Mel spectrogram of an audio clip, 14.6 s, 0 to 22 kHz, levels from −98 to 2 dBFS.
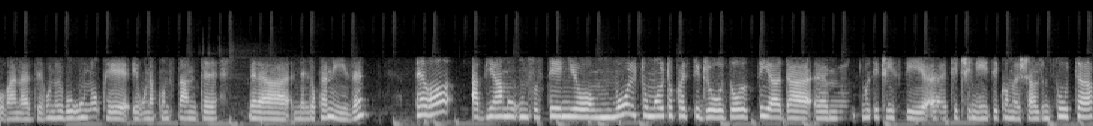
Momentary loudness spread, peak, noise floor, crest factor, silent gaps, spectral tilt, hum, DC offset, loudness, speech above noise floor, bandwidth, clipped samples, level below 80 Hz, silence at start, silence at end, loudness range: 9 LU; 0 dBFS; -46 dBFS; 22 dB; none; -8 dB/octave; none; under 0.1%; -22 LUFS; 25 dB; 4.1 kHz; under 0.1%; -50 dBFS; 0 s; 0 s; 4 LU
